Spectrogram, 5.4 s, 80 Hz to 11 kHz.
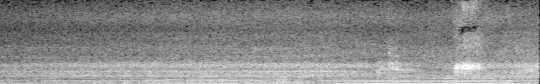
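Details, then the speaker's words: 10-inch Eskimo oscillating fan after rewiring and tune-up, drawing 58 W (rated 55 W), 0.71 A: even motor buzz over a steady low hum, no longer the earlier horrible rattle as it oscillates; normal running. "You can see it now oscillates. It's not making that horrible rattling sound. It's just that nice buzzing sound. And to be honest, I really do like that sound, if I'm being really honest."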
